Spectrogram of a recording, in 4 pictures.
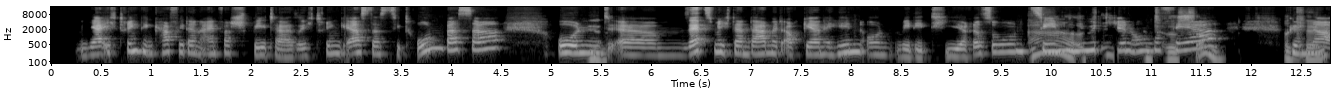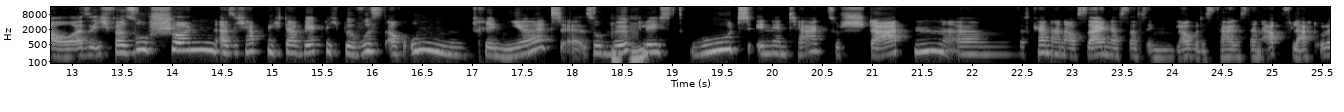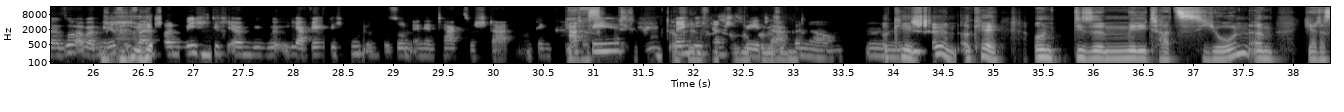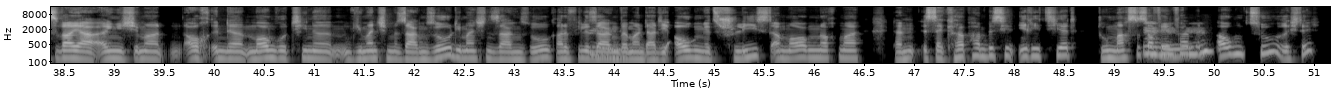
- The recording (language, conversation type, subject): German, podcast, Wie sieht dein Morgenritual an einem normalen Wochentag aus?
- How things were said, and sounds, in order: other background noise; chuckle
